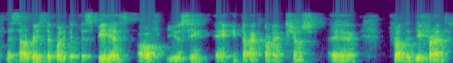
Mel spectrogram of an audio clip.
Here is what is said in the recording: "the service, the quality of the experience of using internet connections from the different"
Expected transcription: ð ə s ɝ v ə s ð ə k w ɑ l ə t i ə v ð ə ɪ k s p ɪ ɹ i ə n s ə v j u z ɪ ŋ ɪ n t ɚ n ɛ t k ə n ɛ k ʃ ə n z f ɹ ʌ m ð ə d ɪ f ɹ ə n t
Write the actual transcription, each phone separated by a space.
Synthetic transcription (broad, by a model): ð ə s ɝ v ə s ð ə k w ɑ l ə t i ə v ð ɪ k s p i ɹ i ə n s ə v j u s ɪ ŋ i n t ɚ n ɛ t k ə n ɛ k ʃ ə n s f ɹ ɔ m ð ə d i f ɹ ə n t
